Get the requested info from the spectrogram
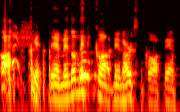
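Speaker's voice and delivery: laughing while trying to hold it in; stifled giggles. Real, not acted. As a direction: choke back the laughter, coughing. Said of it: "I'm trying not to laugh".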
